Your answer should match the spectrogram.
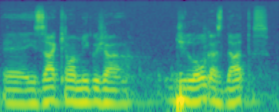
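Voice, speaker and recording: A man's voice: lowish voice, little pitch movement, dark tone, slight background noise. A man, a young preacher giving his testimony as a podcast guest, earnest and grateful. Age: 20s. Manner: grateful, earnest, fast-talking. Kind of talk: personal testimony in conversation.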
